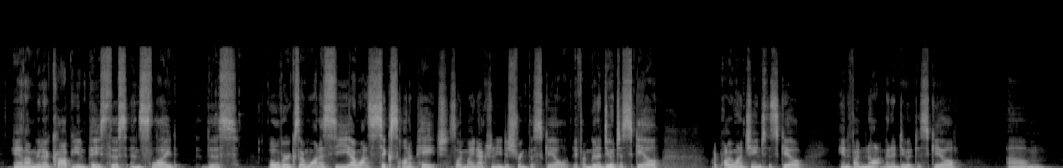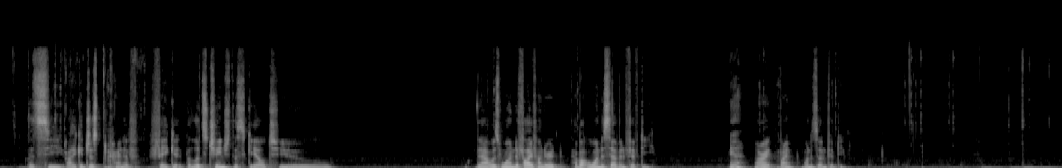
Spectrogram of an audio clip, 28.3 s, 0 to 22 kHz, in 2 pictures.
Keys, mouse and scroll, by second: 0.3 super+c, 0.8 super+v, 14.4 space, 15.5 BackSpace, 27.8 super+c.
